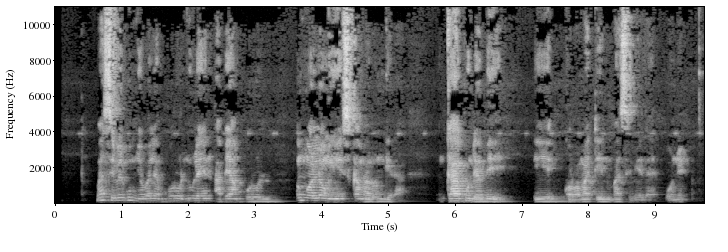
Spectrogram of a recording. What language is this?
Basaa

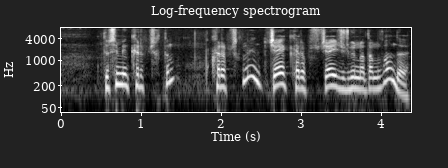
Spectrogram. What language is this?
Kazakh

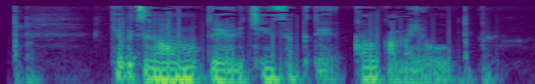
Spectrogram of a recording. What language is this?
Japanese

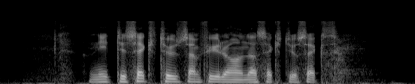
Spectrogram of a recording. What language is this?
Swedish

